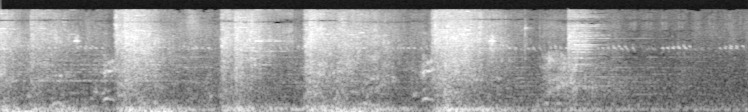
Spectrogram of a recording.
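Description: Blades swish and clash in a fight.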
